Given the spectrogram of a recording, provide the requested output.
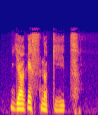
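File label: tlacochahuaya, Zapotec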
